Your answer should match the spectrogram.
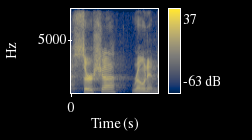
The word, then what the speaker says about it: Saoirse Ronan: Saoirse Ronan is how you pronounce the name of the woman who's the actress.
